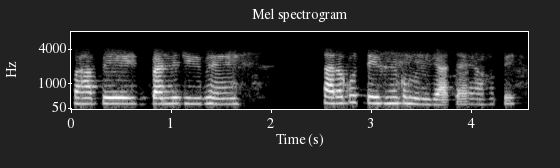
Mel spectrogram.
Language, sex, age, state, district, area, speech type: Hindi, female, 18-30, Madhya Pradesh, Chhindwara, urban, conversation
